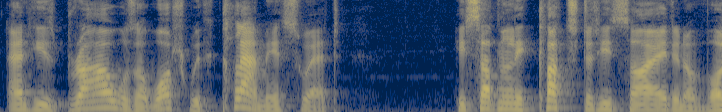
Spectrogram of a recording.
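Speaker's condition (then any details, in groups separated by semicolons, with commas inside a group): No condition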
